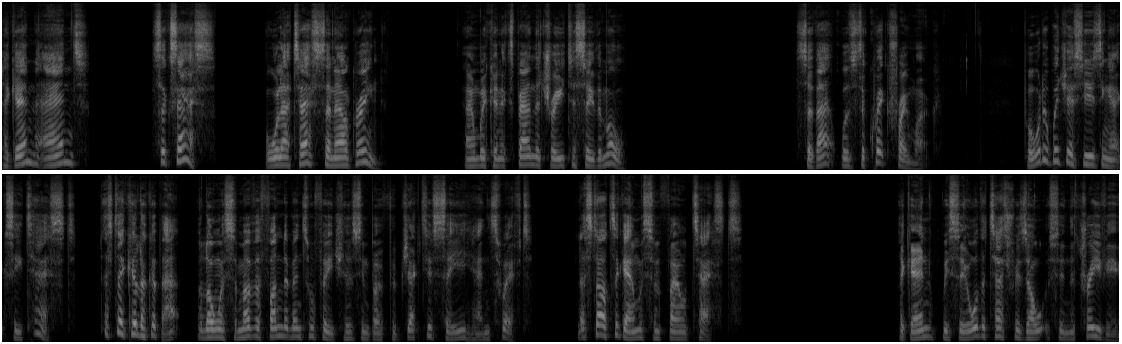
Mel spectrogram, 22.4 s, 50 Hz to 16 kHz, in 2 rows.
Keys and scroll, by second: 2.1 super+4, 16.7 super+/, 17.9 super+/, 18.0 super+e, 19.5 ctrl+shift+r.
